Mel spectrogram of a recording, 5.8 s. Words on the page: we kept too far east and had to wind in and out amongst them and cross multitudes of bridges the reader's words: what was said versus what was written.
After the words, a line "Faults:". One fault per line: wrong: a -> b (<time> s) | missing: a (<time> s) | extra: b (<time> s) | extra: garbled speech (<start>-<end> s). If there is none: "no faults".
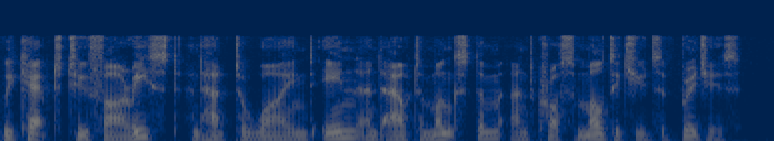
we kept too far east and had to wind in and out amongst them and cross multitudes of bridges
Faults:
no faults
